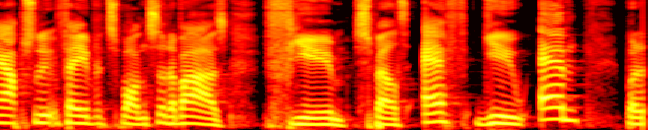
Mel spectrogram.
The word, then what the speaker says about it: Fume: compared to my absolute favorite sponsor of ours fume spells f-u-m but it's pronounced as if there's any on the end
